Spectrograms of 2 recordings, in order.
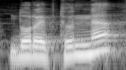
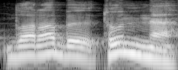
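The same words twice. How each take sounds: First: ضربتن said as durebtunna, damma on the ض; wrong passive reading. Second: ضربتن said as darabtunna, fatha on the ض, slow; correct active reading. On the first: Teacher warning students against the passive reading durebtunna. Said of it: "يتوهم ويقرأها بصيغة المبني للمجهول". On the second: Teacher showing students the right active reading darabtunna. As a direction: slowly read ضربتن as darabtunna with an open ض. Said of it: "ضربتن كذلك قال بفتح الضاد". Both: Shown as a demonstration.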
